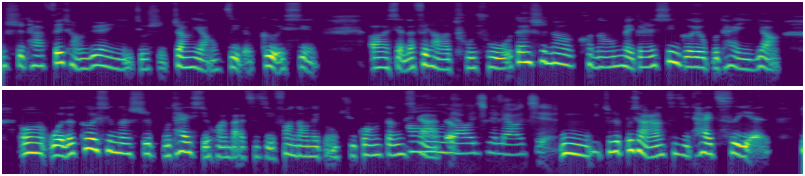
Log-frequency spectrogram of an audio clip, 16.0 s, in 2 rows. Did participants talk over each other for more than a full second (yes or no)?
no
